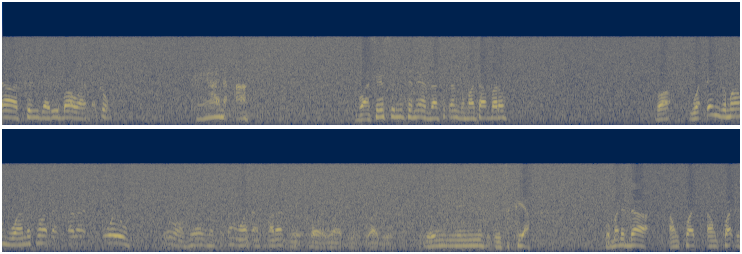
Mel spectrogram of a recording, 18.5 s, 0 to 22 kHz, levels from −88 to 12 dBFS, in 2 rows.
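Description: A speech recording runs with two faults from start to finish. The first is low bit depth with dither. The hiss is steady and even, and it sits at about the same level as the speech. That fits a signal rounded to only 4 bits. Noise was mixed in before the rounding, so the coarse steps turn into flat white noise. There is no grainy distortion, just a constant, loud hiss. The second is gain pumping. The swing is a few decibels. Loud and quiet parts sound pressed together. The likely cause is input gain set far too high, with a fast limiter or compressor pulling it down on every peak. The call microphone processing leaves nothing above 8 kHz, and the faint room noise sits well below the speech.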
